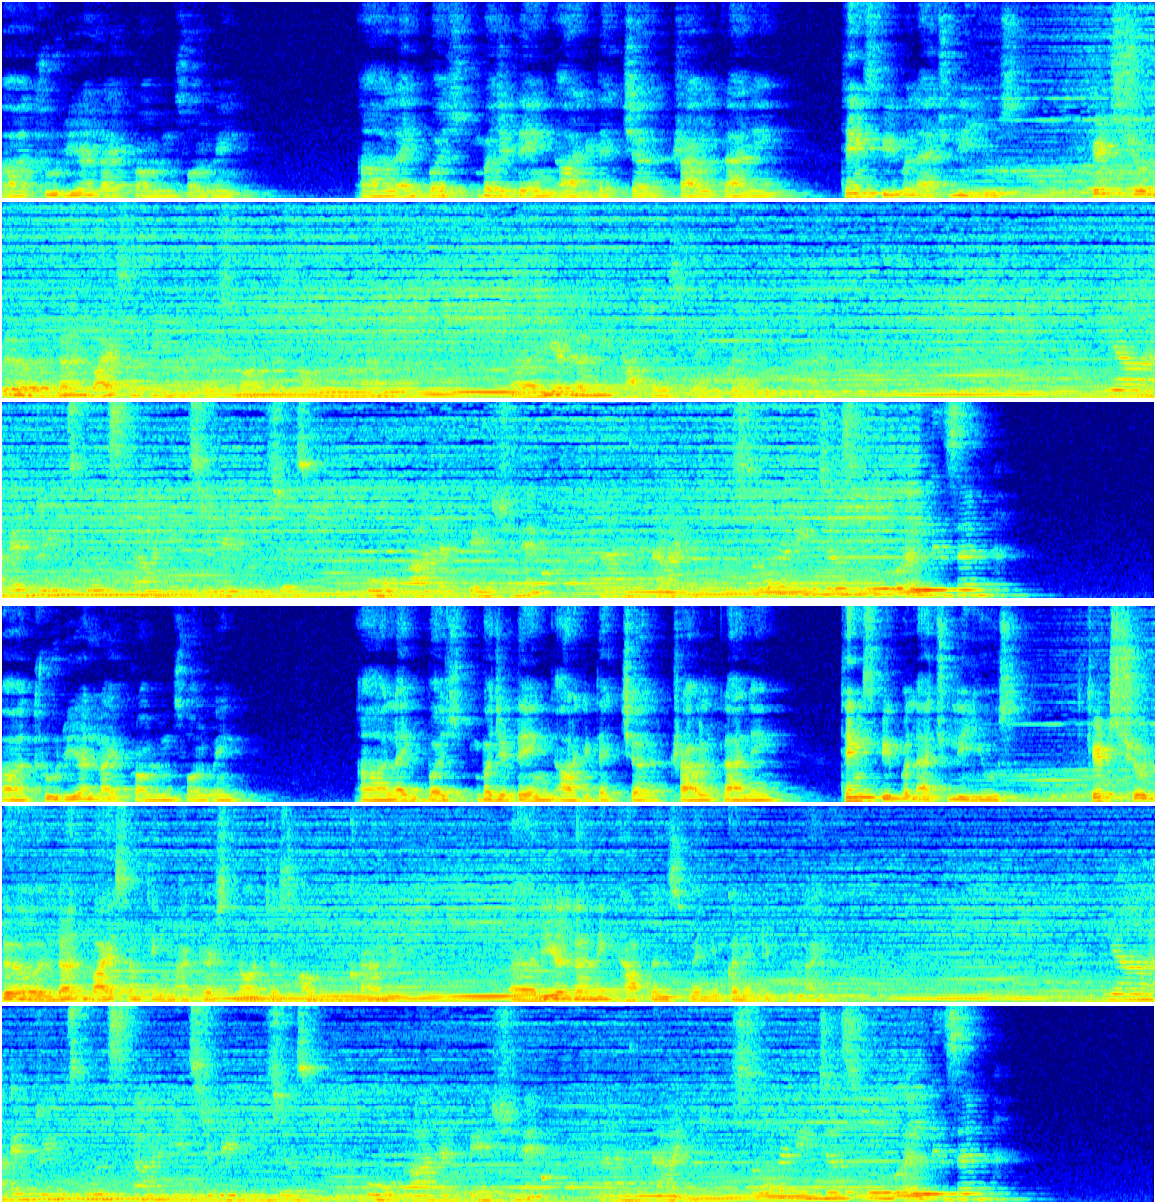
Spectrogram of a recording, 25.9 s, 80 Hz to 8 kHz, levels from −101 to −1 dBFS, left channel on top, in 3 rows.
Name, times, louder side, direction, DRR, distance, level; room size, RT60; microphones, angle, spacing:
voice 1, 0.0-1.8 2.7-5.8 6.3-7.6 8.1-11.6 12.4-14.9 21.3-21.4, right 3 dB, 60° right, 3 dB, 0.4 m, -30 dB
sound 1, 7.3-24.2, left 1 dB, 75° left, 0.6 m, -33 dB
voice 2, 16.9-21.4 21.8-24.8, left 1 dB, 5° left, -4 dB, 0.7 m, -32 dB
4.6 x 3.5 x 2.7 m, 0.64 s
head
